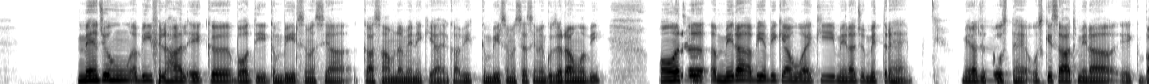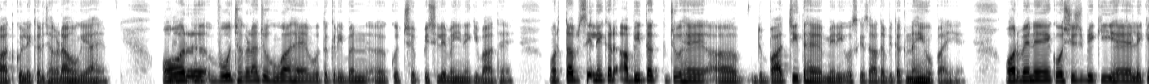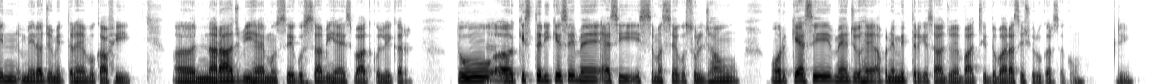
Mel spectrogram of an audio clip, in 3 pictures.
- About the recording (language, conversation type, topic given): Hindi, advice, मित्र के साथ झगड़े को शांत तरीके से कैसे सुलझाऊँ और संवाद बेहतर करूँ?
- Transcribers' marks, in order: tapping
